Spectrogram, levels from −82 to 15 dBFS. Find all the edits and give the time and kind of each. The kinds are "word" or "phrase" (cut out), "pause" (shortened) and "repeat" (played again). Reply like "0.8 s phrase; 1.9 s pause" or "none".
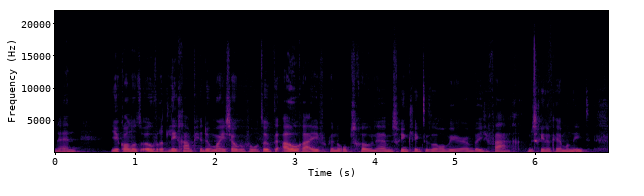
none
